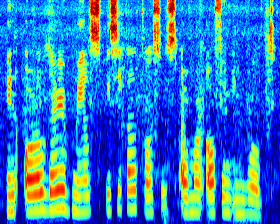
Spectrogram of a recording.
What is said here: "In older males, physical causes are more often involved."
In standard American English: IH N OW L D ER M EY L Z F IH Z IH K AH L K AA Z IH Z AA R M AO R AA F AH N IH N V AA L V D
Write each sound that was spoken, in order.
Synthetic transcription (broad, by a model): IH N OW L D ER M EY L S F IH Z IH K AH L K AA S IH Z AA R M AO R AA F AH N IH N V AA L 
